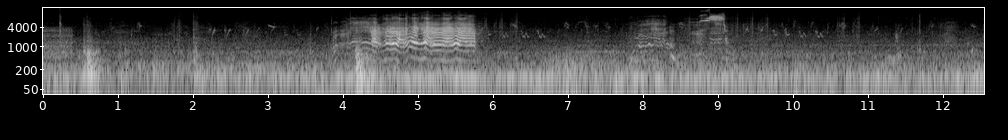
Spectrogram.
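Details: A giant otter (Pteronura brasiliensis) from a family met on a boat trip in Brazil gives a loud, wavering, bleat-like call over a low boat-engine hum.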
